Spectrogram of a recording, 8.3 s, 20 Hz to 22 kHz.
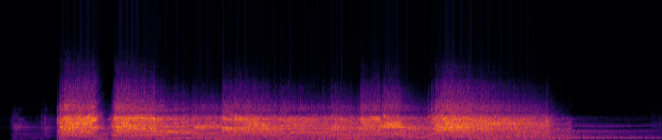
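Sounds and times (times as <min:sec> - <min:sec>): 
chorus effect with LFO sine modulation: 0:00.0 - 0:08.2.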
